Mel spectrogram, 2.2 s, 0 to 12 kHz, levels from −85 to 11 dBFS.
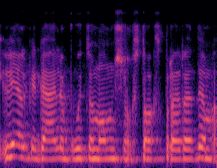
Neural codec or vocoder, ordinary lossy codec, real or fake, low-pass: codec, 16 kHz, 8 kbps, FunCodec, trained on Chinese and English, 25 frames a second; Opus, 24 kbps; fake; 7.2 kHz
